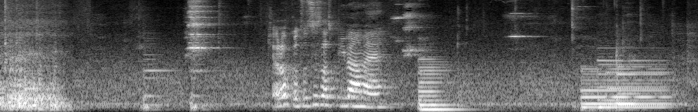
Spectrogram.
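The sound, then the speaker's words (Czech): A few steady piano notes on an upright piano standing in a corner of a kitchen ring out in the second half, following a short spoken question; the tones are sustained and moderately loud. “Eh, ano, je tady tak schovaný, protože je tady dost prostoru i mm, pro pianino, které tady má svůj koutek a vlastně vůbec nepřekáží v kuchyni.”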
